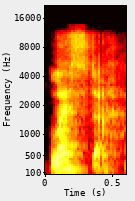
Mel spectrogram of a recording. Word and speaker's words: Leicester: know that the following is a way to pronounce it, Leicester.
